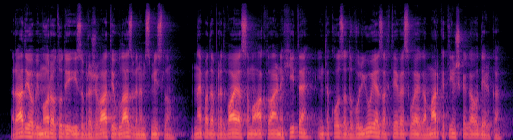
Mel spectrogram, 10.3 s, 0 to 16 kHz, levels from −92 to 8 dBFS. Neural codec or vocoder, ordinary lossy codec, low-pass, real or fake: none; none; 14.4 kHz; real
